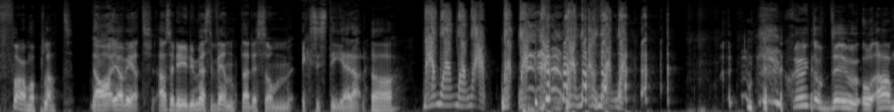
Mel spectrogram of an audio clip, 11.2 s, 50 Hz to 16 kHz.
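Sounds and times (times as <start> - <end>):
speech: 0.2 - 8.2, 9.3 - 11.1
raspy nasal cartoon duck voice impression by mouth: 5.3 - 7.9
laughter: 6.5 - 10.4.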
